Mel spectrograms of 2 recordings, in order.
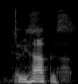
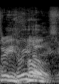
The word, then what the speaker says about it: Three Hopes: They pronounced it Hoppas. – No, they didn't. They did not. Stop it. Don't listen to this guy. – Such an asshole. – It's Three Hopes.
